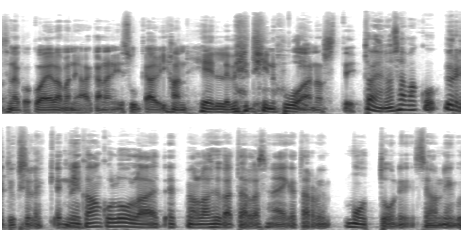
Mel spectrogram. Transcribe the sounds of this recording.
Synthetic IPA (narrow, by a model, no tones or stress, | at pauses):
senɑkokoelæmæneɑ̰ikɑnɑnḭːsukæyihɑnhelʋet̪inhuɑnost̪ḭt̪oihenonsɑmɑkuyrit̪ykselːḛkːiet̪niːkɑoŋkuluːlːɑːet̪et̪meolːɑːhyʋæt̪ælːæsenæḛˑikæt̪ɑ̰rʋḭmuːt̪ːṵːnḭsḛo̰nniːŋku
